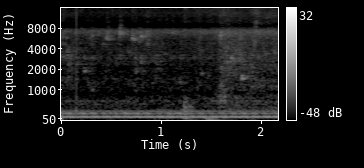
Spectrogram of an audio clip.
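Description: A steady low hum in a small room, with a couple of faint soft knocks in the second half.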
